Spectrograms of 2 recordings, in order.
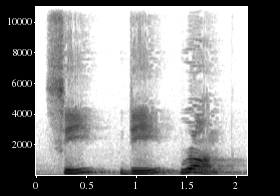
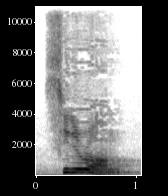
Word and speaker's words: CD-ROM: CD-ROM. CD-ROM. The stress on the last part.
